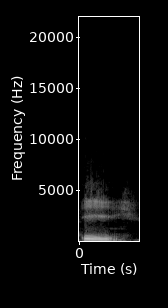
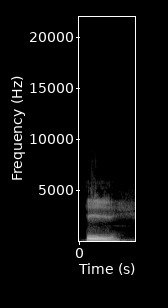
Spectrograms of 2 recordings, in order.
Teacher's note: bacanya itu i, nyengir gitu ya, jadi agak panjang. Suaranya adalah i, kayak gitu ya.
